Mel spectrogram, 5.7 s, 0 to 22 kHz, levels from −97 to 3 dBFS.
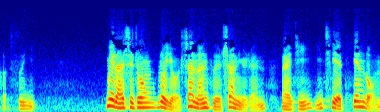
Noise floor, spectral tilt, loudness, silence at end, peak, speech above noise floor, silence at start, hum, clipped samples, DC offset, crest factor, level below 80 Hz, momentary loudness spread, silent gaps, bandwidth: -56 dBFS; -9.5 dB/octave; -18 LUFS; 0 s; -2 dBFS; 39 dB; 0.05 s; none; under 0.1%; under 0.1%; 16 dB; -54 dBFS; 12 LU; none; 7 kHz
